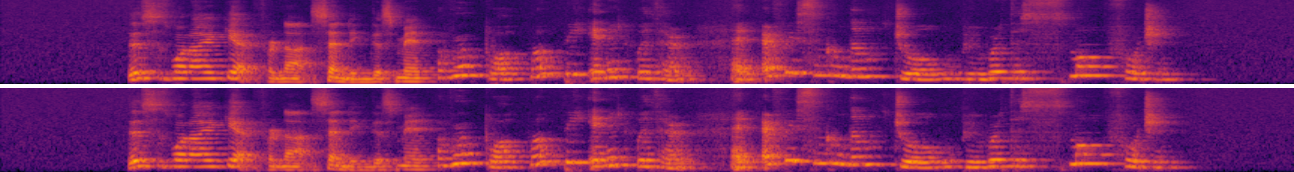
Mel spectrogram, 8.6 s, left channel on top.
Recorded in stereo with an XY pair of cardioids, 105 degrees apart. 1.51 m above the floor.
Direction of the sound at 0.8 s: Straight ahead.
